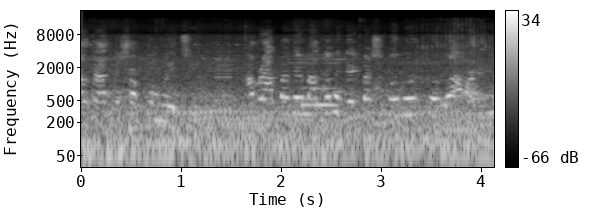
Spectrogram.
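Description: A man speaking in Bengali into a bank of press microphones, over a steady low background rumble.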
